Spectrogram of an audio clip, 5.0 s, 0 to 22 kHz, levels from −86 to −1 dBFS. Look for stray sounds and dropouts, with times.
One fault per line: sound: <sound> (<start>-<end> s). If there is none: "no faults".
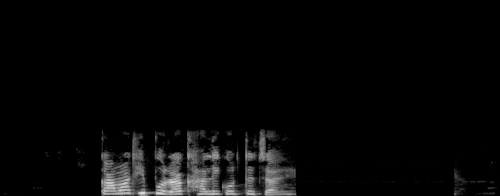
no faults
